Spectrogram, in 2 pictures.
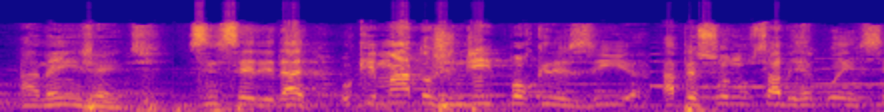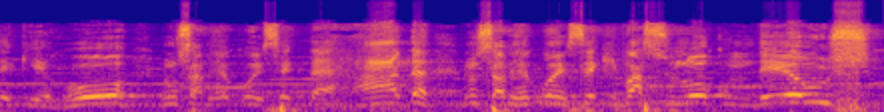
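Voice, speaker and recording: A male pastor preaching a fiery sermon, acting out biblical figures, shouting at peaks and dropping low for emphasis. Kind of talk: Pentecostal-style sermon.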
